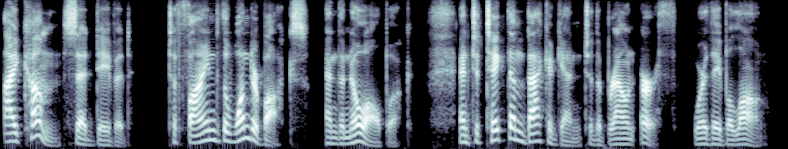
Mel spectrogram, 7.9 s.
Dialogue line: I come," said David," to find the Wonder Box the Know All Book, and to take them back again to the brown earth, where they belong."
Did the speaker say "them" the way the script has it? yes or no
yes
